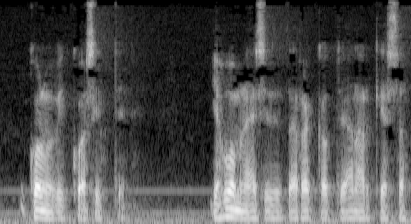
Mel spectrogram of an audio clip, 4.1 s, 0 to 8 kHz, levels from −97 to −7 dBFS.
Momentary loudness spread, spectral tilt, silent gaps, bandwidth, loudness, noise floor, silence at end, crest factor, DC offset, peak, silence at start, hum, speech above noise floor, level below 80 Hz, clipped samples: 10 LU; -6 dB/octave; none; 8 kHz; -21 LUFS; -43 dBFS; 0 s; 20 dB; under 0.1%; -2 dBFS; 0 s; none; 22 dB; -36 dBFS; under 0.1%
